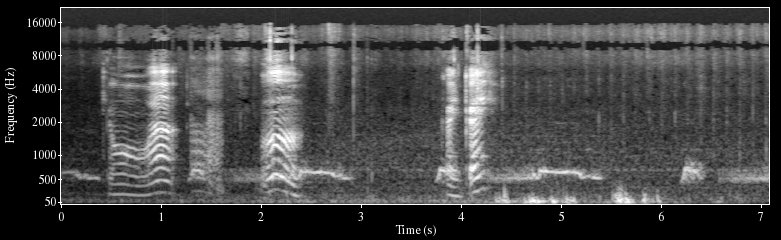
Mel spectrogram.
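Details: A captive carrion crow with disabled leg and wing, recorded 13 September 2022, gives loud, nasal, wavering cries in several bursts, some rising and falling in pitch, amid indoor rumble and people talking.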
